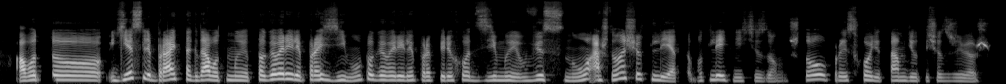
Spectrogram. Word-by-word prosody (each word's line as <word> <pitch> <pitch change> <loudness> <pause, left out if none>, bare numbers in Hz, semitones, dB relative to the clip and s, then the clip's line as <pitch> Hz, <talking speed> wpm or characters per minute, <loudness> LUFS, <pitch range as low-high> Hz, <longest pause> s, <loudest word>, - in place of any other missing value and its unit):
А 170 - +6
вот, 205 +2 +3
э, 200 -3 +3
если 240 - +2
брать 210 +6 +5
тогда, 210 -2 +4
вот 195 0 -1
мы 195 -3 -1
поговорили 230 +3 +5
про 210 +2 +2
зиму, 195 -2 -4
поговорили 200 -3 0
про 185 -1 -4
переход 190 +1 -4
с - - -12
зимы 190 -2 -3
в 175 +1 -7
весну, 200 -1 -3
а 200 - +4
что 215 +2 -3
насчёт 270 -4 -1
лета? 175 -9 -3
Вот 175 +3 -16
летний 205 -7 -2
сезон, 150 -1 -14
что 220 +6 -2
происходит 190 -2 -6
там, 180 0 -2
где 170 -1 -6
вот - - -13
ты 165 - -15
сейчас 160 0 -9
живёшь? 155 -3 -6
195 Hz, 195 wpm, -22 LUFS, 175-210 Hz, -, А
